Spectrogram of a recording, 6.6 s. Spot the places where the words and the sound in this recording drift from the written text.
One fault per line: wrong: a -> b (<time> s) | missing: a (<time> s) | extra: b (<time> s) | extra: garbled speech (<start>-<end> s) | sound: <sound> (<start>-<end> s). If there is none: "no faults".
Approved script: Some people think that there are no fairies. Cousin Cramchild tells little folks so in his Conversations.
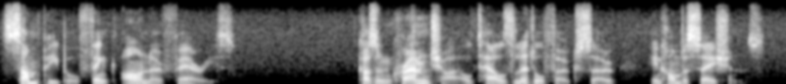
missing: that there (1.0 s)
missing: his (5.5 s)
